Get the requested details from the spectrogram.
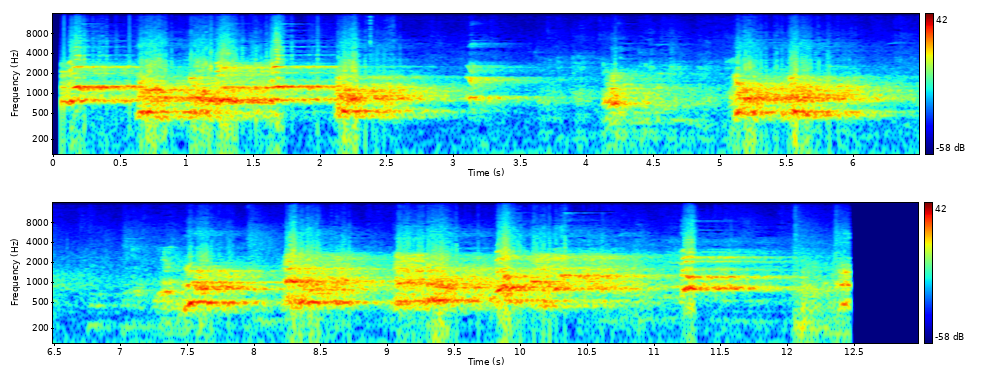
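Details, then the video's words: Dogs barking loudly at a lot, overlapping bursts of sharp barks about twice a second with brief pauses between volleys, voices faintly in the background. "The Barking Lot"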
